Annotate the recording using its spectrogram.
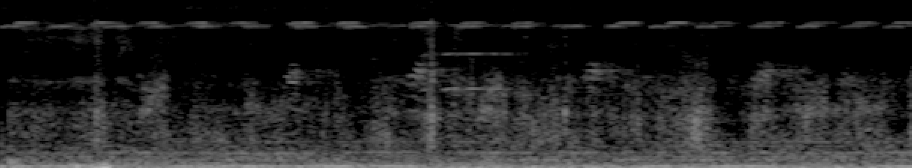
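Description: Quiet outdoor ambience: a steady low background noise with a few faint, short rustles, one slightly louder about a second in, from walking through grass and leafy plants.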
